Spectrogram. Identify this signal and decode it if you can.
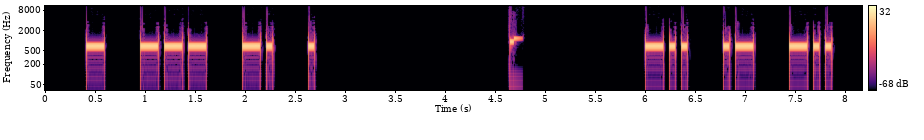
Morse code, heard as a keyed tone, about 20 wpm, spaced as for 15 wpm, 700 Hz. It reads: TONE DAD
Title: 068 Lesson 12f - Letter d - Words 20wpm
